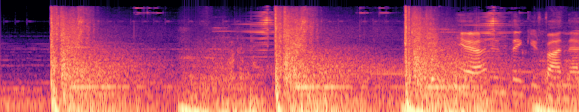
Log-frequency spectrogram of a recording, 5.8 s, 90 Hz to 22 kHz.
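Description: Pistol shots in a tactical target practice program in the video game Cyberpunk 2077, three loud sharp cracks spaced a couple of seconds apart, each trailing off into a ringing echo and rattling tail.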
